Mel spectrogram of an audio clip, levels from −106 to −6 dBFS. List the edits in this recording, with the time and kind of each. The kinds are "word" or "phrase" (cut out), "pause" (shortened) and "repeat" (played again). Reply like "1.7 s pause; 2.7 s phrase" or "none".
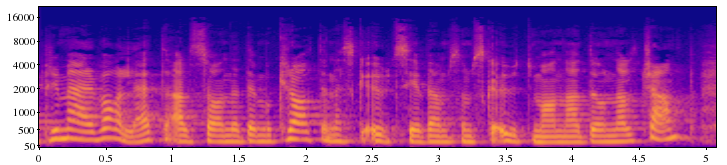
none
